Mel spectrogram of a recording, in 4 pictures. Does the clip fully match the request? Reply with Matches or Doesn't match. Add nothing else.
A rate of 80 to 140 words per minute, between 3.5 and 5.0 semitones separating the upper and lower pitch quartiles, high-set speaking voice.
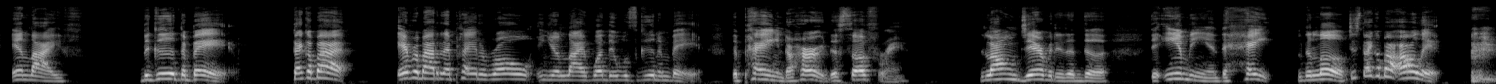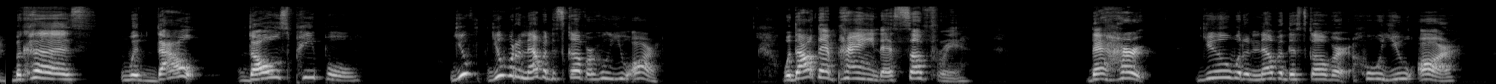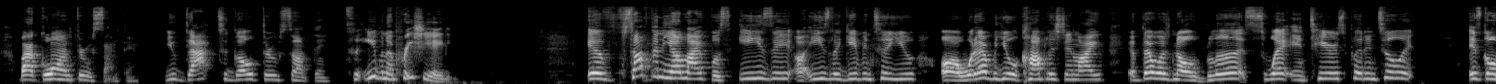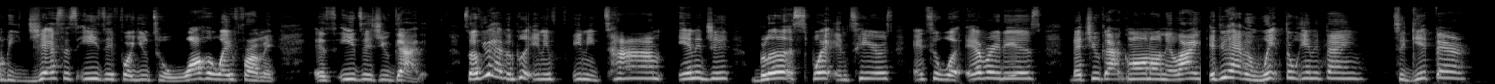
Doesn't match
